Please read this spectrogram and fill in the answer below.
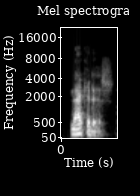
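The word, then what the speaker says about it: Natchitoches: about nakadish this is how it's spelled but pronounced nakadish it's uh Steel Magnolias was filmed there they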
